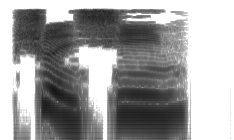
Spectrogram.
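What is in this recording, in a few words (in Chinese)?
"顺心", Mandarin Chinese; hsk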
